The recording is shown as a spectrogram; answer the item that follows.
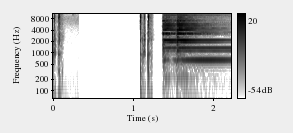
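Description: Subscribe-button animation sound effect: a quick double mouse click at the start and another about a second in, then a bell notification chime of several steady ringing tones that slowly fades.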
